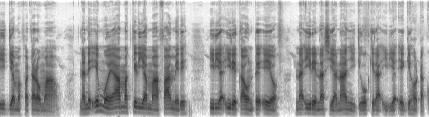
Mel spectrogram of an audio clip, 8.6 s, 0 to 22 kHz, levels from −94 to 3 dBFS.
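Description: No technical faults are audible in this recording.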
